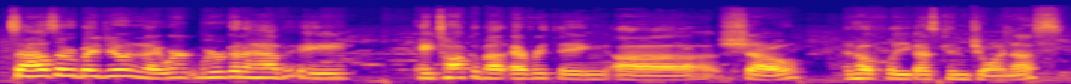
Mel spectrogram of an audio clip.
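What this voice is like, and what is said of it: Hoarse, strained voice. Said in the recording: “losing my voice a little bit”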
